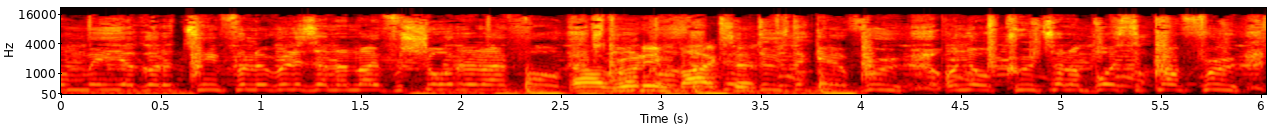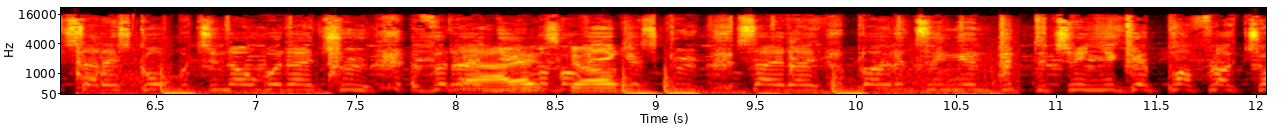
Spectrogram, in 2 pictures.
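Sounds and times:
man rapping over a beat: 0.0s - 12.0s.

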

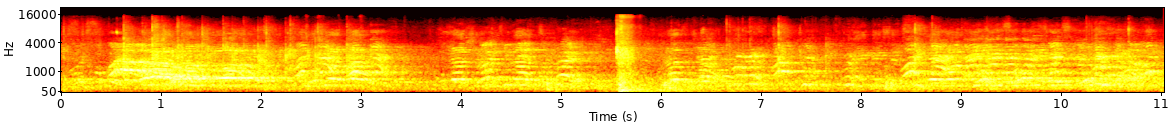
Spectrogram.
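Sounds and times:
voices calling out in a hall: 0.0s - 11.0s
loud sudden slam: 5.5s - 6.4s.

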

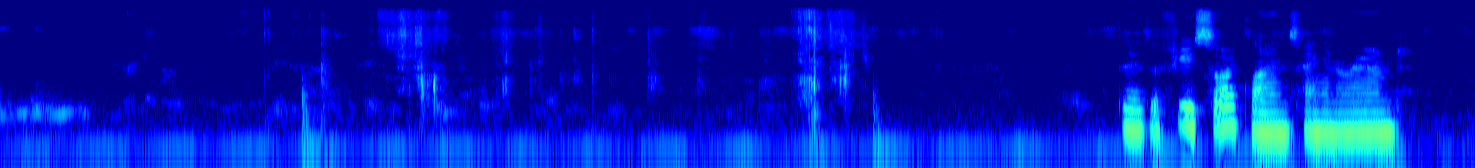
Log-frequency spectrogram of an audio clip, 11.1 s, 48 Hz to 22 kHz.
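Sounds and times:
low steady hum: 0.0s - 11.0s
paper rustling: 1.7s - 7.1s.

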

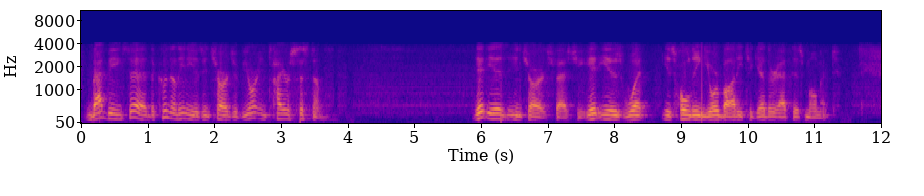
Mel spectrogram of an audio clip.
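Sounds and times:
man speaking: 0.0s - 3.8s, 5.9s - 11.4s
faint electrical hum: 0.0s - 12.0s.

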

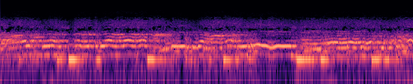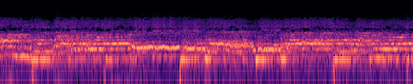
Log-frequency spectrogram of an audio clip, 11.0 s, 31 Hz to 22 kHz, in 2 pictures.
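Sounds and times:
man singing melismatically: 0.0s - 11.0s.

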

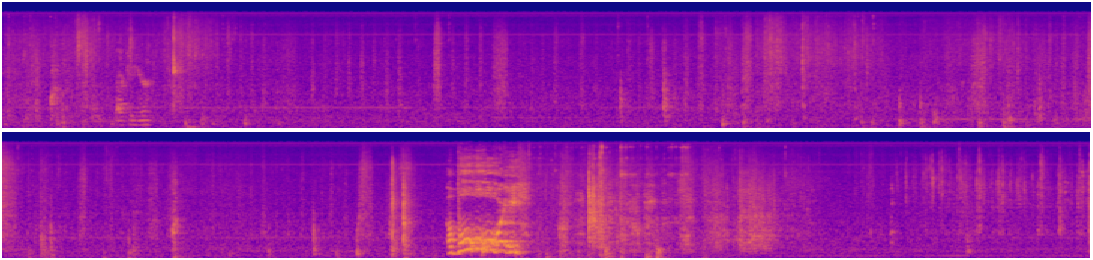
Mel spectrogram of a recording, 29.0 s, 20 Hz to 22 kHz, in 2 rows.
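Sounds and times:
dog sniffing: 0.0s - 19.6s, 21.6s - 25.3s
soft shuffling: 0.0s - 19.6s.

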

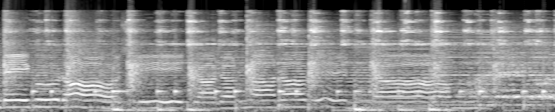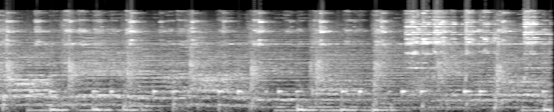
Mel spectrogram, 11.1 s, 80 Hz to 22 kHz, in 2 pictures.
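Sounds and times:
drum beat: 0.0s - 11.0s
hand cymbals: 0.0s - 11.0s
group chanting: 2.4s - 11.0s.

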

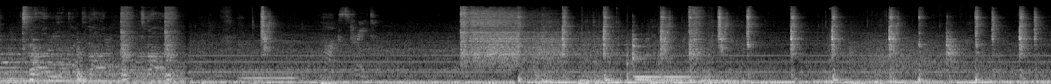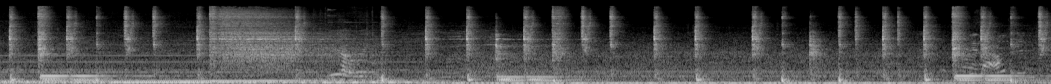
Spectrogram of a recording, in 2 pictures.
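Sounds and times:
hip hop music: 0.0s - 3.4s, 4.6s - 21.0s.

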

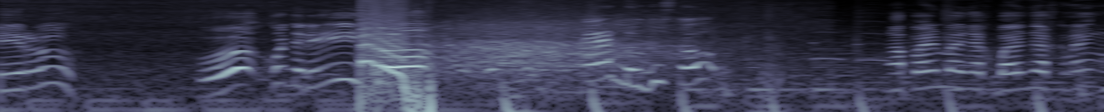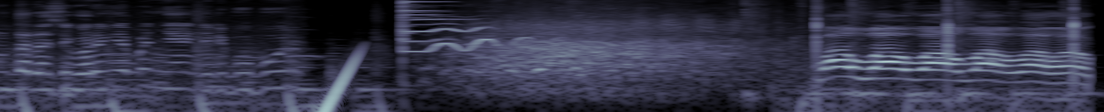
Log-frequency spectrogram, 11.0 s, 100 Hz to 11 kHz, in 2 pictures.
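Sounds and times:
noisy wash: 0.0s - 4.0s
wobbling boing: 7.1s - 8.0s.

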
